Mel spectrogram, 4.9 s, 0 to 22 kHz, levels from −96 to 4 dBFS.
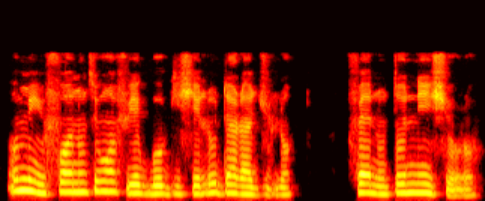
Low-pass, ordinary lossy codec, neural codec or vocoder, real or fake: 7.2 kHz; none; none; real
